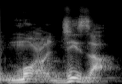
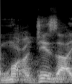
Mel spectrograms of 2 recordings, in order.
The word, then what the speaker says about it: معجزہ: معجزہ کا لفظ اصل میں معجزہ پڑھا جاتا ہے، اس کا جو صحیح تلفظ ہے معجزہ، یہ اسم فاعل کا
